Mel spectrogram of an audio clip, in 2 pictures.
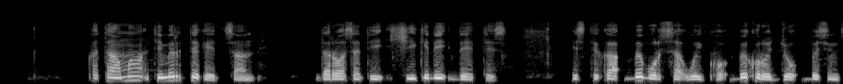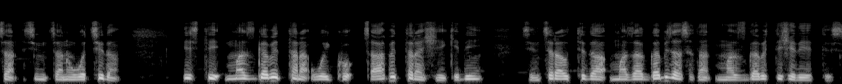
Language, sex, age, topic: Gamo, male, 25-35, government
